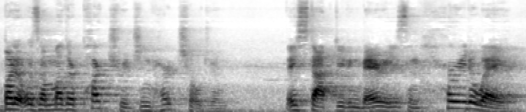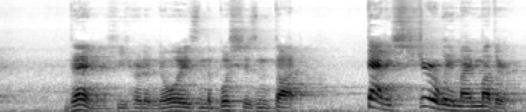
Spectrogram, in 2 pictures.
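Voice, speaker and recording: A man reading a children's picture book aloud in an expressive storytelling manner. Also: medium pitch, moderate pace, roomy sound, low-quality recording. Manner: expressive storytelling with playful sound words. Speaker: storybook reader.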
